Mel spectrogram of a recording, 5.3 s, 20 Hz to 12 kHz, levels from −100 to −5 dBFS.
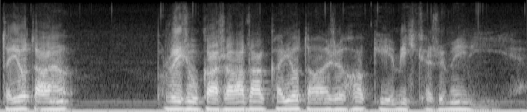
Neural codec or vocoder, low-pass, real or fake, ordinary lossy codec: vocoder, 48 kHz, 128 mel bands, Vocos; 10.8 kHz; fake; none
